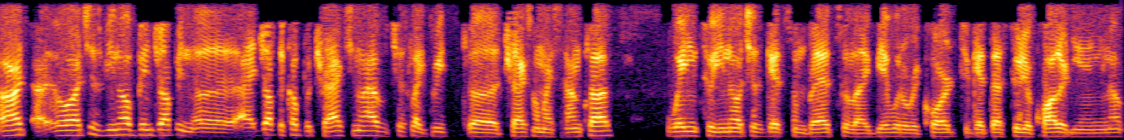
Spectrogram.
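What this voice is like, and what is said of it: Speaks with a noticeable accent. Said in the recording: “I love your accent. ... I said, I love your accent.”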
